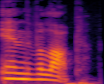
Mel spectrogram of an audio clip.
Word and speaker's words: envelope: 이 그 봉투라는 의미가 있는 명사로 이 envelope 발음을 보면요. envelope, envelope. envelope, envelope. 이렇게 소리가 나더라고요. envelope, envelope. 동사에서는 envelope, envelope 이렇게 되는데 지금 동사로 쓰인 건 아니고 명사로 쓰였기 때문에 envelope, envelope 이렇게 하시면 될 것 같아요.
